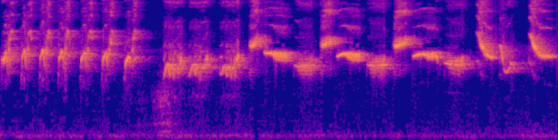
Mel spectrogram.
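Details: Whambie song, one-hour nonstop tutor recording for training kept birds: a fast run of short repeated chirps, then a chain of clear, slurred whistled notes rising and falling, each about half a second long.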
